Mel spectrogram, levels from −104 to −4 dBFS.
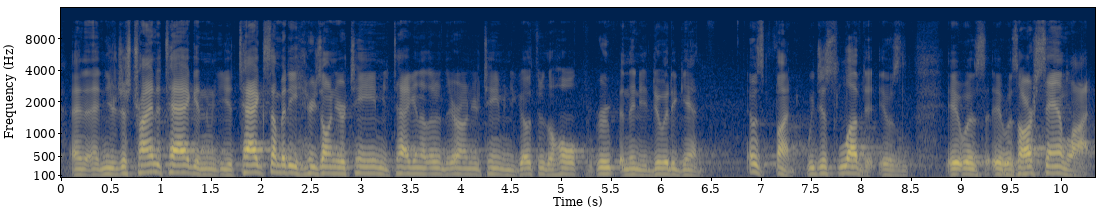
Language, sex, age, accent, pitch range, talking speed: English, male, 40-59, American, 120-155 Hz, 290 wpm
